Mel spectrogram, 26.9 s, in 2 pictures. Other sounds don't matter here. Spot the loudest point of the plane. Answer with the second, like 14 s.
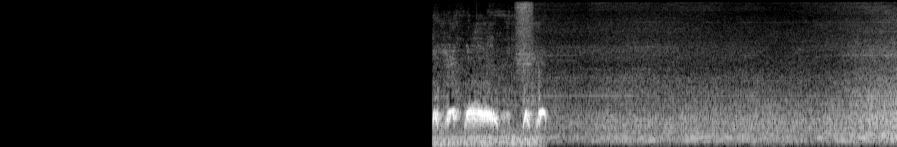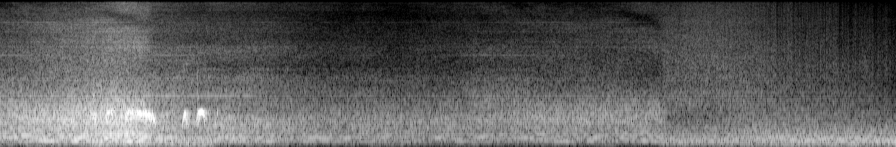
15 s.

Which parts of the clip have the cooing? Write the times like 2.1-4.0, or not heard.
6.5-8.2, 14.8-16.8.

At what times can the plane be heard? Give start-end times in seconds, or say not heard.
7.7-26.8.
